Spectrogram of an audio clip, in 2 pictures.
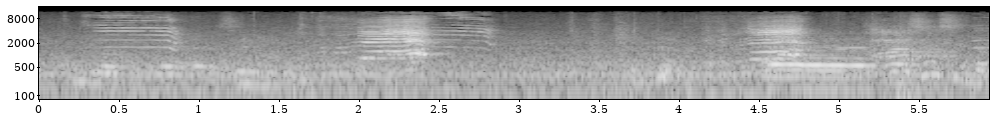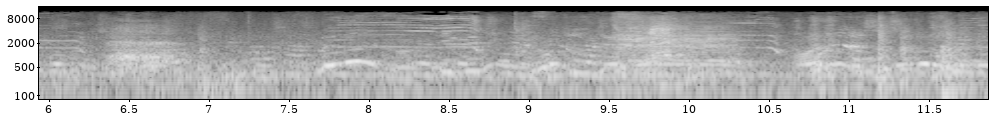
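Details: Goats at a birth of two kids inside a Quebec sugar shack, Canada, recorded on an iPod Touch 4G: repeated nasal, harmonic bleats scattered through overlapping French conversation and background murmur.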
